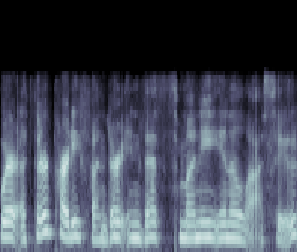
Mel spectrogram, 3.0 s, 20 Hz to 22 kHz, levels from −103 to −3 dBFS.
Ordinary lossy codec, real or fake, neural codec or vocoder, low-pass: Opus, 16 kbps; fake; codec, 24 kHz, 6 kbps, HILCodec; 7.2 kHz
